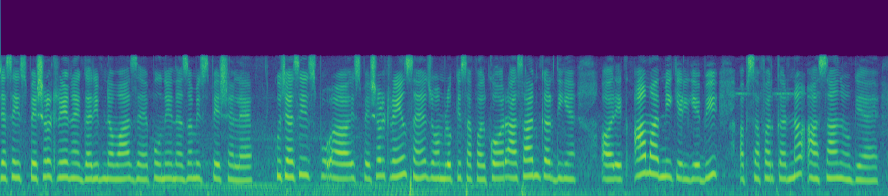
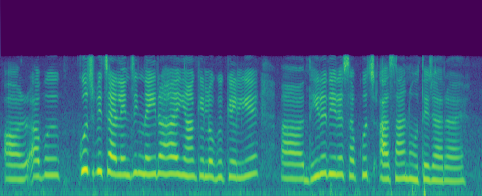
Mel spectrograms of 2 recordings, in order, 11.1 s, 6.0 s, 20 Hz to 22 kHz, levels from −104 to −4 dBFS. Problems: none marked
